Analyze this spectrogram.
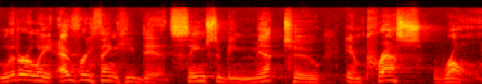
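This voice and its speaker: Audible room echo surrounds a man who speaks at a moderate pace with lively intonation. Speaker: Bible class teacher. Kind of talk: Bible class lecture. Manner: halting, many fillers and repeats.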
